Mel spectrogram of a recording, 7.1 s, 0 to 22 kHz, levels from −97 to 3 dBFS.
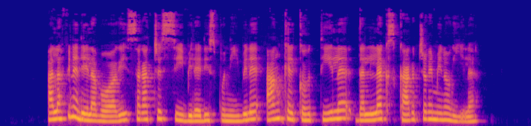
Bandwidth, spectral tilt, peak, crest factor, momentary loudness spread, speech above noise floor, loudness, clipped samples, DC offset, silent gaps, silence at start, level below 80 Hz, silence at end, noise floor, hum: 16 kHz; -5.5 dB/octave; -4 dBFS; 16 dB; 6 LU; 69 dB; -21 LUFS; under 0.1%; under 0.1%; none; 0.65 s; -66 dBFS; 0.7 s; -89 dBFS; none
